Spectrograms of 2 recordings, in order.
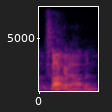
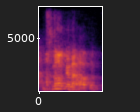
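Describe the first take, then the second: First: Said in the usual way. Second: Laughing through it, louder; laughing denial. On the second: Acted. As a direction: blurt it out with a laugh. Mock dramatic repeat of denial.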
